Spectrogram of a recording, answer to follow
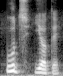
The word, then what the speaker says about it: উচ্যতে: আমি আবার বলছি, অবিয়ক্ত অয়ম, অচিন্তীয় অয়ম, অভিকারীয় অয়ম উচ্যতে, উচ্চয়তে। হ্যাঁ, আমরা একসাথে উচ্চারণ করবো উচ্চয়তে, একসাথে উচ্চয়তে। যখন ভাঙতে যাব তখনই শুধুমাত্র আমরা এই অংশগুলোকে ভেঙে লিখেছি। ঠিক আছে, তাহলে উচ্চয়তে।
